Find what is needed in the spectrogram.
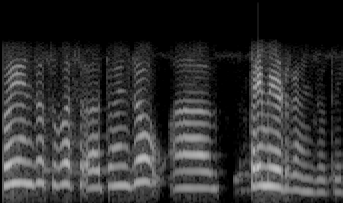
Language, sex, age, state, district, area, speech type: Kashmiri, male, 18-30, Jammu and Kashmir, Kupwara, rural, conversation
